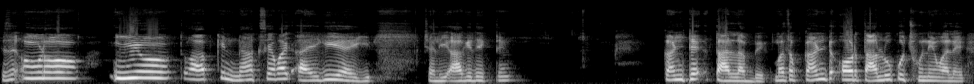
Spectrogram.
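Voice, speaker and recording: A male teacher working through a grammar lesson. He says each letter aloud slowly, repeats it several times, and turns to his students with quick questions. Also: high-pitched, animated, darkish tone. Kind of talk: blackboard-style grammar lesson.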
